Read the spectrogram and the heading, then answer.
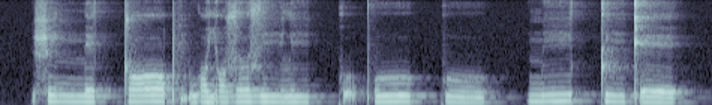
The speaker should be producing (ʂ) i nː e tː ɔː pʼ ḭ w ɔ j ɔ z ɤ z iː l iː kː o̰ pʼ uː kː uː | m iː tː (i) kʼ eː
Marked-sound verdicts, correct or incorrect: correct, incorrect: iː

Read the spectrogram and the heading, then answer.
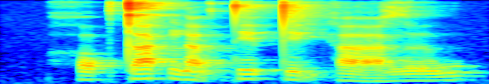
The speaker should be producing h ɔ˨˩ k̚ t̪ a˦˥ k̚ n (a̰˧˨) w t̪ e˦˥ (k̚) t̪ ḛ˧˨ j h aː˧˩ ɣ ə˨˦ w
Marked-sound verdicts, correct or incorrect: correct, incorrect: p̚

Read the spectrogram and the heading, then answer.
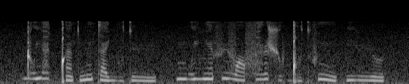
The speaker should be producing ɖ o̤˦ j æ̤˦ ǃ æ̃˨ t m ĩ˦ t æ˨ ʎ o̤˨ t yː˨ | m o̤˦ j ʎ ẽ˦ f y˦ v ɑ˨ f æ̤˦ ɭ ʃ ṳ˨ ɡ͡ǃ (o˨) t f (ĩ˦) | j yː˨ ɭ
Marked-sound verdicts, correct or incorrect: correct, incorrect: ĩ˦˨

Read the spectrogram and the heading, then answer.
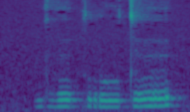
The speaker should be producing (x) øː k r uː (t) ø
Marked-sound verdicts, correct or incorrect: incorrect: ɡʱ, correct

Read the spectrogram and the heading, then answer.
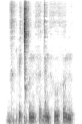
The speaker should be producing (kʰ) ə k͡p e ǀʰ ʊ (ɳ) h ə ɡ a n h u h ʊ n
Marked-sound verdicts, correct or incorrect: incorrect: ɡʱ, incorrect: n

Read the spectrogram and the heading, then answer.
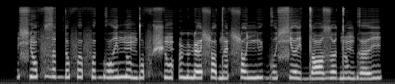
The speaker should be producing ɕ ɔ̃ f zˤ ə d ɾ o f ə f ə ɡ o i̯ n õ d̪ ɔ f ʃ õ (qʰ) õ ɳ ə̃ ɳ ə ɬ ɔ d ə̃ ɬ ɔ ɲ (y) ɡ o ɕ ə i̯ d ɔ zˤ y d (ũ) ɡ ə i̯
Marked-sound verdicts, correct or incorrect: incorrect: ʔ, correct, incorrect: õ

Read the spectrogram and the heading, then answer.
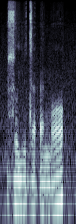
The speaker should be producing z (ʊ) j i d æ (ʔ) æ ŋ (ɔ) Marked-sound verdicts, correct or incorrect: correct, correct, correct

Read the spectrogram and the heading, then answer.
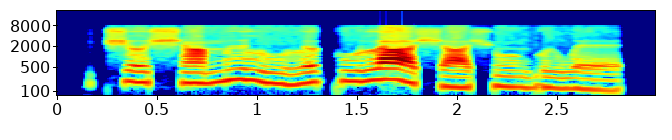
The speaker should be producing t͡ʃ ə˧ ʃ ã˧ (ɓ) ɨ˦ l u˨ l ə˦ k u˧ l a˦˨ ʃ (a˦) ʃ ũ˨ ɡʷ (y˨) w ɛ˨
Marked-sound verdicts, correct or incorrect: incorrect: m, incorrect: a˨, incorrect: ɨ˨

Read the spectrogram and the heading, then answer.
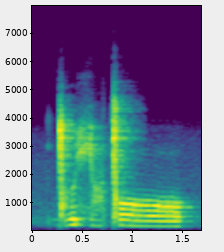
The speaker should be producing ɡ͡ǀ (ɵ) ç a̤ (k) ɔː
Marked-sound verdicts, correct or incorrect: correct, incorrect: ǀ

